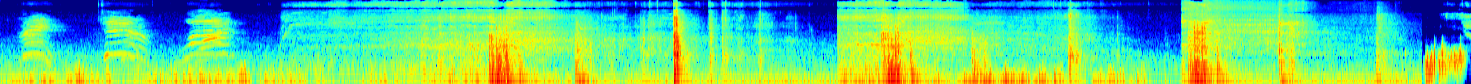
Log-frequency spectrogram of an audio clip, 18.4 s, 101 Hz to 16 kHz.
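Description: Traxxas Stampede 4x4 VXL RC monster truck running across grass, its brushless electric drive whining as it speeds up. Several sharp knocks and bangs come as it hits the ramp and strikes the shed roof; the loudest crack is about halfway through.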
